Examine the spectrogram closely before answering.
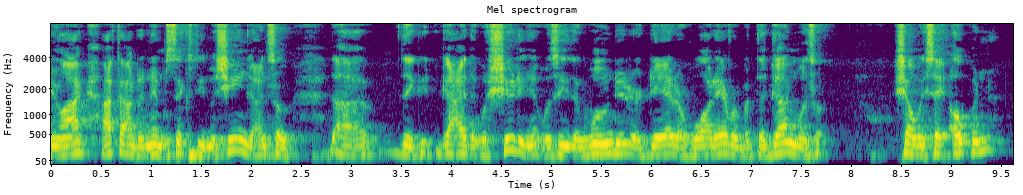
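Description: Amid noticeable background noise, a man with an American accent speaks at a fairly high pitch with ordinary pitch variation. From Oklahoma. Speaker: Vietnam War veteran. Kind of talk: elder telling war story in a slow, reflective recounting of life. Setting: podcast studio sit-down interview. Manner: halting, reflective, searching for memories.

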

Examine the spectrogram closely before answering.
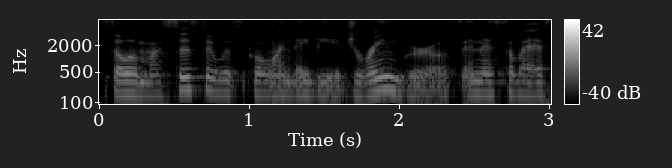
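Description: On a very clean recording with a silent background, a woman speaks fairly quickly with vocal fry at a very deep, low pitch with ordinary variation. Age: 20s. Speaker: podcast host. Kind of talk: casual solo podcast monologue.

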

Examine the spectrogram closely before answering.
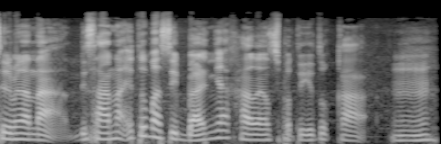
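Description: In a dry, close sound with no echo, a man speaks at a fairly quick pace with a dark, mellow tone and ordinary pitch variation. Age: 20s. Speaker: transgender and sex worker rights activist. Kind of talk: interview.

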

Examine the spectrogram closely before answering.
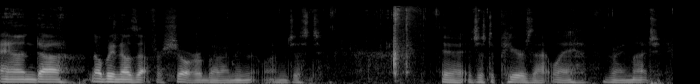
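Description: A man with a fairly low pitch and monotone, flat intonation speaks at a moderate pace with long, frequent pauses over noticeable background noise. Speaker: real estate agent. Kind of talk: sales pitch and casual chatty update. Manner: chatty, rambling, uses fillers.

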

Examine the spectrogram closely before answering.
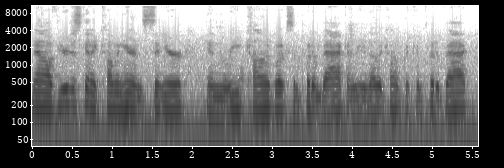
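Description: The speaker talks at a very fast pace in an American accent. Room echo is audible. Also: man. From Los Angeles, California. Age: 50s. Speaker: comic shop owner. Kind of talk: casual interview.

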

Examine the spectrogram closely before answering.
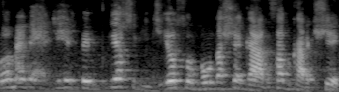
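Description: A man speaks at a fairly quick pace. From Maringá, Paraná, Brazil (from age four). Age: 40s. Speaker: podcast guest. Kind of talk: casual chat. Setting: at home, in the kitchen.

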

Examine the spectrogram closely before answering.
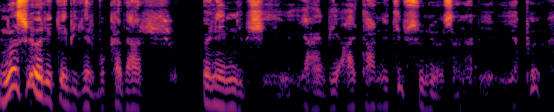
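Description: With a dark, mellow tone and a somewhat breathy quality, a man moves through very wide pitch swings at a moderate pace. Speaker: music magazine founder. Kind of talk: casual interview.

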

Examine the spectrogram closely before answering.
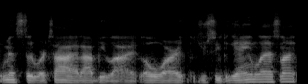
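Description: A man with a normal speaking voice talks at a fairly quick pace. His pitch is fairly low, with ordinary pitch variation. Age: 20s. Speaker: podcast co-host. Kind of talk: casual chat.

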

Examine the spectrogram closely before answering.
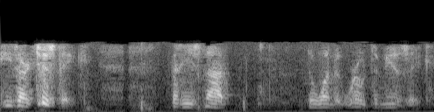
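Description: Someone with an American accent speaks at a moderate pace in fairly even intonation, with big swings in loudness, long and frequent pauses, and noticeable background noise. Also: man. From western Pennsylvania (Oil City). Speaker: tuba player and music professor. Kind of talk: interview. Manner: halting.

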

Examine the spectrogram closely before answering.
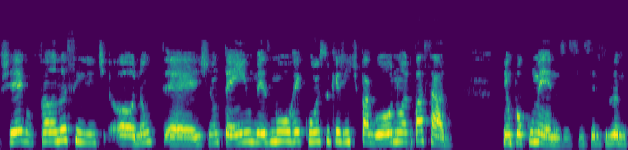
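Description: In a normal speaking voice, a woman talks at a fairly quick pace with fairly high pitch and ordinary pitch variation over a quiet background. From interior of São Paulo state, Brazil. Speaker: community media worker and film festival producer. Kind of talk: video conference panel discussion. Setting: video call.

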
